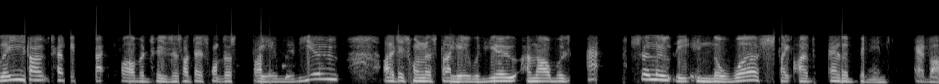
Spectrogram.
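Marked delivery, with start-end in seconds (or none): none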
